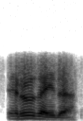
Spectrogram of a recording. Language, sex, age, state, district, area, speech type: Telugu, male, 18-30, Telangana, Hanamkonda, urban, conversation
